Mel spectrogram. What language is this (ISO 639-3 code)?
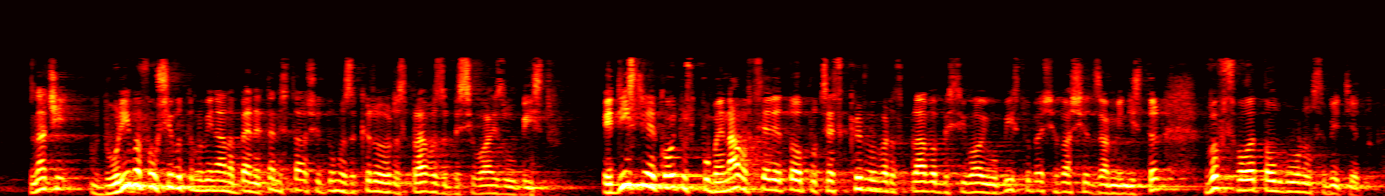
bul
